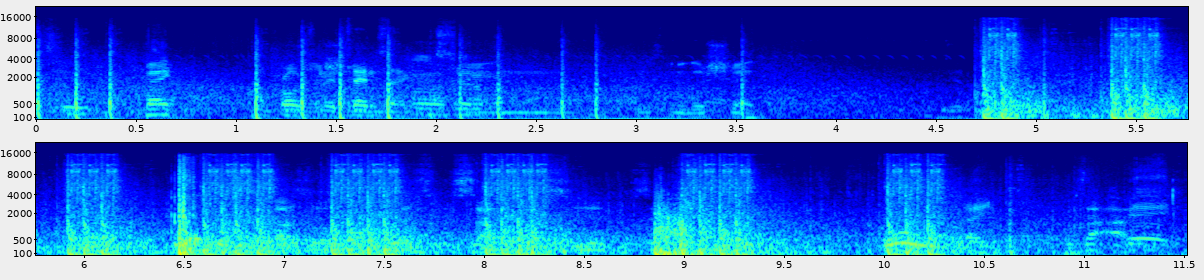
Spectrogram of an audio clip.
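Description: In a military video game, heavy machine gun fire pounds in repeated loud bursts of rapid shots after a quieter opening, while players talk over it.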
